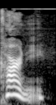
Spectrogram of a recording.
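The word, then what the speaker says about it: Kearney: And Carney is spelled, for the edification of listeners who might not know, might not be from that area, it's K-E-A-R-N-E-Y, but it's pronounced Carney. – Yes, like a carnival, exactly.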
